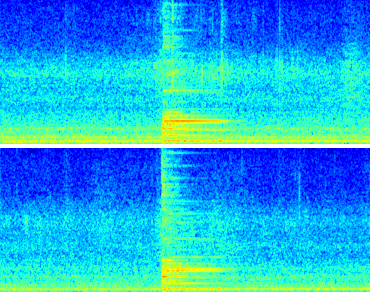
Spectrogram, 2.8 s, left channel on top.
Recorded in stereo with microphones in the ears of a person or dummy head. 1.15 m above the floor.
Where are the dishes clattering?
75° right (ahead or behind), 3 m.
